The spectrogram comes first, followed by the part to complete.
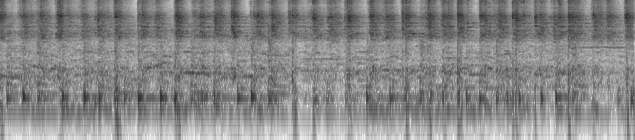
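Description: Kirtan music led by large brass hand cymbals (jhanja), clashed in a fast, steady rhythm of several strokes a second over a steady low tone and percussion.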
